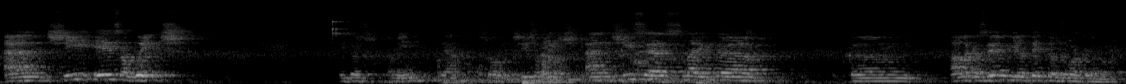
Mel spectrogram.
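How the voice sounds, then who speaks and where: A young man with an Icelandic accent talks through his slides in a loose, rambling way, full of fillers and casual swearing. His voice sits a little high. He is picked up from some distance in a very echoey room with faint background noise. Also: takes it slowly. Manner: rambling, filler-heavy, profane and jokey. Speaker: seminar presenter.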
